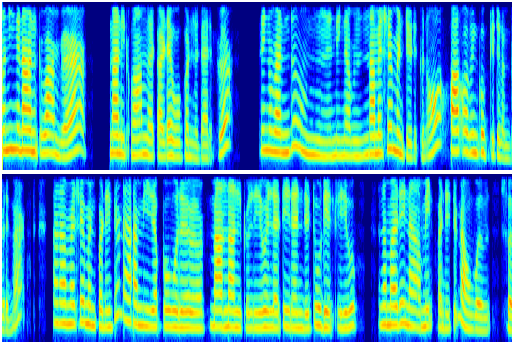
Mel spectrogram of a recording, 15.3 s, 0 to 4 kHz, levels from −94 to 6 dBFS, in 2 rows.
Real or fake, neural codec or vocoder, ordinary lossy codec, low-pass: fake; autoencoder, 44.1 kHz, a latent of 192 numbers a frame, MeloTTS; none; 3.6 kHz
